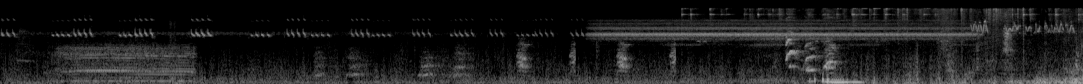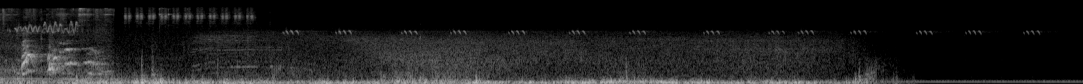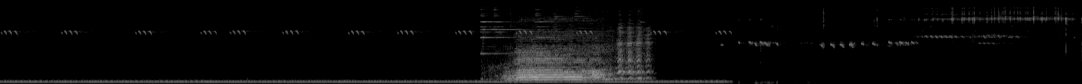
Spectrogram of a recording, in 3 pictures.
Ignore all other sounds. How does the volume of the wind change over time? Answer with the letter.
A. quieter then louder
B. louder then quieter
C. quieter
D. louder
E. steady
D.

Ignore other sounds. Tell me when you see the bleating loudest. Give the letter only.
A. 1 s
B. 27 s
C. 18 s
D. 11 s
B.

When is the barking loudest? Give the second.
11 s.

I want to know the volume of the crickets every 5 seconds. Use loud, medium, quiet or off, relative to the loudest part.
medium, loud, medium, quiet, quiet, quiet, quiet.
